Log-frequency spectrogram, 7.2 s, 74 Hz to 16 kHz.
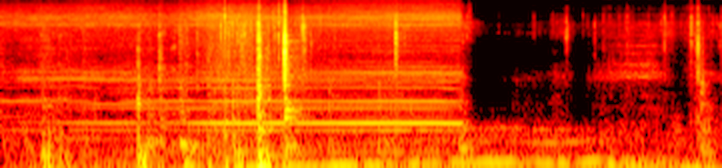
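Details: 1985 Pontiac Trans Am, sat a year without starting: key turned, steady electric hum about four and a half seconds then cuts off, the fuel pump priming; fuel leaking at the non-fuel-injection-rated rubber hose and clamps on the main feed line.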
